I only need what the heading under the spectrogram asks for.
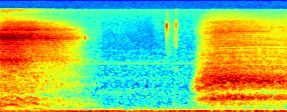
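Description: A deep, airy breath drawn in, a brief held pause, then another long breathy rush of air, done as a deep-breathing exercise; no talking.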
